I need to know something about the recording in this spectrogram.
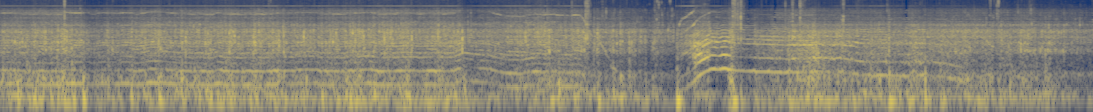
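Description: Water splashes against a small boat's hull.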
